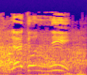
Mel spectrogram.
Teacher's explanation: يعني هناك إدغام بين النون بحسب نون لدن ونون الوقاية، فالنون تشدد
